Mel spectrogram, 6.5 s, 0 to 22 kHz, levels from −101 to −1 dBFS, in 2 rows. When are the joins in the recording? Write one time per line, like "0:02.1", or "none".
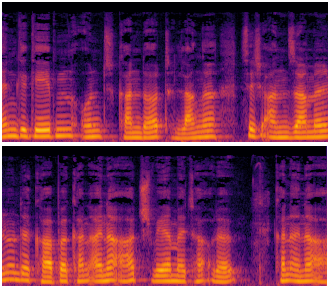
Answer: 0:02.3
